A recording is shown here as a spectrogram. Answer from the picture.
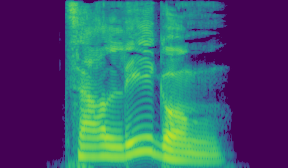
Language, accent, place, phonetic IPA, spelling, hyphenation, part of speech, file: German, Germany, Berlin, [t͡sɛɐ̯ˈleːɡʊŋ], Zerlegung, Zer‧le‧gung, noun, De-Zerlegung.ogg
- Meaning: 1. decomposition, separation, segmentation 2. partition 3. dismantling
